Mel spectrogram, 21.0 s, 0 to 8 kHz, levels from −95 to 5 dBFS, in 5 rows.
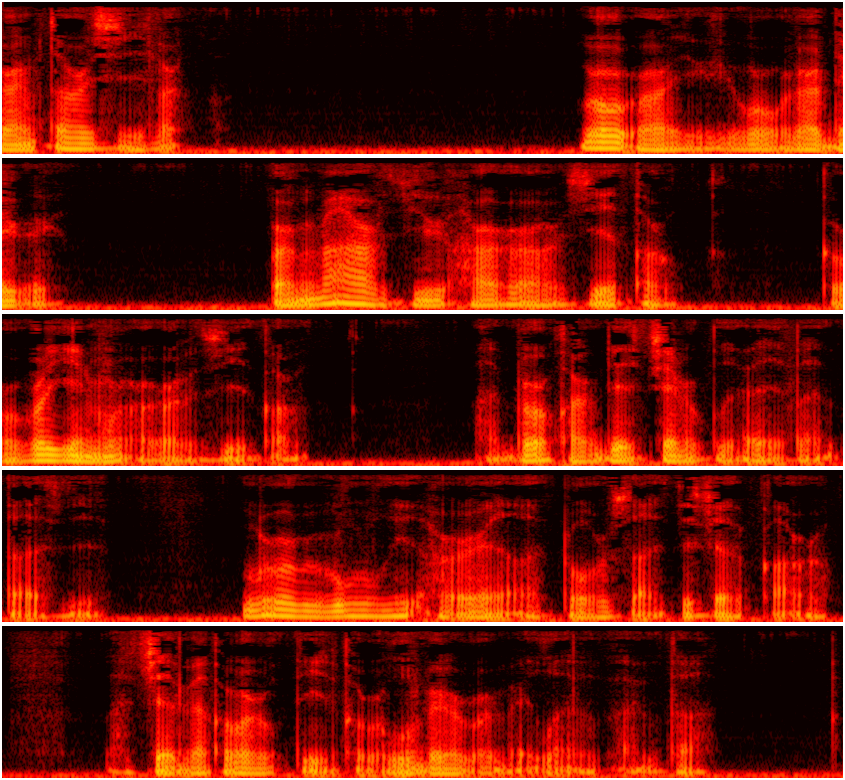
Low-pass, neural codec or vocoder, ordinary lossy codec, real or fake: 7.2 kHz; autoencoder, 22.05 kHz, a latent of 192 numbers a frame, VITS, trained on many speakers; MP3, 32 kbps; fake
